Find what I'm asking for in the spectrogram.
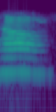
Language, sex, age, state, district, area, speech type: Maithili, female, 60+, Bihar, Purnia, urban, conversation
